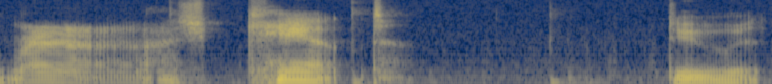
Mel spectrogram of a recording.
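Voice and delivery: rising stretched CAN'T with a pause; drawn-out can't. Shown as a demonstration. Teacher acting out the pitch drawing on can't. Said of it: "I would draw it like".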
